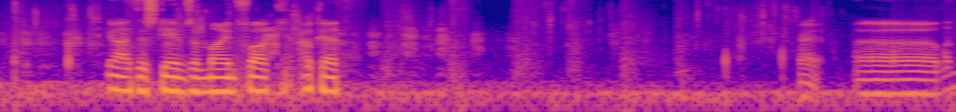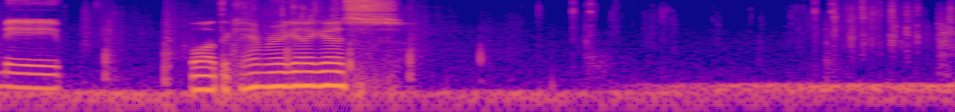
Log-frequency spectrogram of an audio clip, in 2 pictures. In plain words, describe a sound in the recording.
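Footsteps crunch slowly on dirt and gravel.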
